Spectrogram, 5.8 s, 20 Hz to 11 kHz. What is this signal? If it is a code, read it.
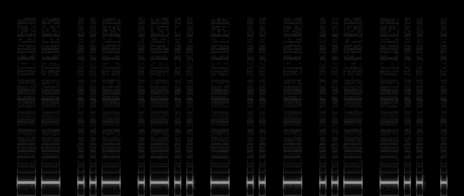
Morse code, heard as a keyed tone, about 16 wpm, 800 Hz. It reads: MULTITUDE
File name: Technical Subjects / Technical Subjects-mp3s / OR Gate @15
